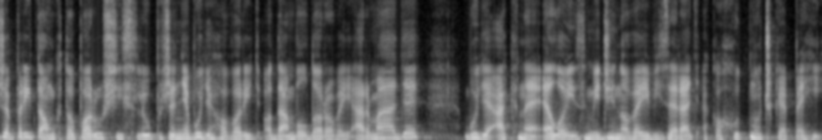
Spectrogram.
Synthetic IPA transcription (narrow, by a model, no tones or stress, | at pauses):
ʒɛpɾit̪ɔmkt̪ɔpɔɾuʃiːsʎubʒɛɲɛbuɟɛɦɔʋɔɾiɟɔ̰d̪ambl̩ˠd̪ɔɾɔʋɛjʔa̰ɾmaːɟɛ | buɟɛ̰ʔa̰knɛːʔɛlɔizmid͡ʒinɔʋɛjʋizɛɾaɟakɔxut̪nut͡ʃkɛːpɛɦḭ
